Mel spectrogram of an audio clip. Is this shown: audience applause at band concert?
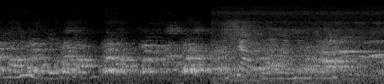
no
